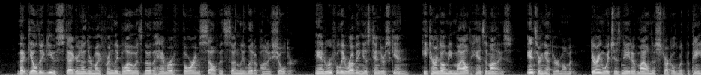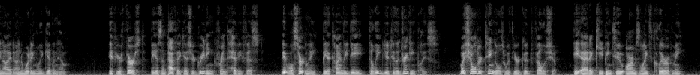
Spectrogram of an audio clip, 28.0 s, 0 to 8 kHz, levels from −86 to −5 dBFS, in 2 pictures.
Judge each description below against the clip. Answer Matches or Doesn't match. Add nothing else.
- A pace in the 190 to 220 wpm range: Matches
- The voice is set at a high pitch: Doesn't match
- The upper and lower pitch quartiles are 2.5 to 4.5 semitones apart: Matches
